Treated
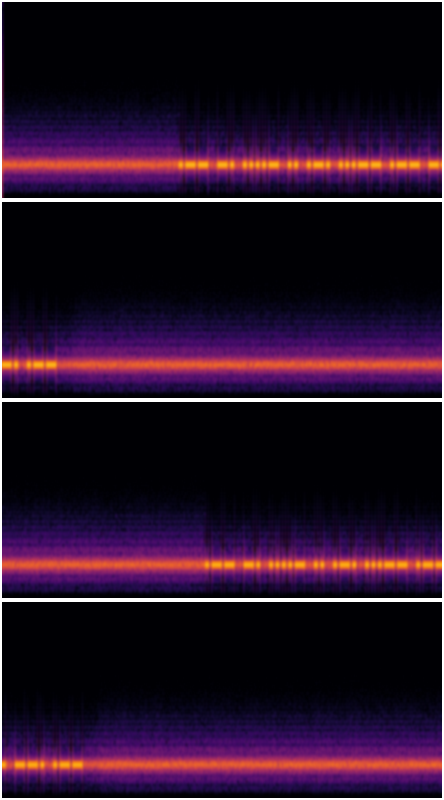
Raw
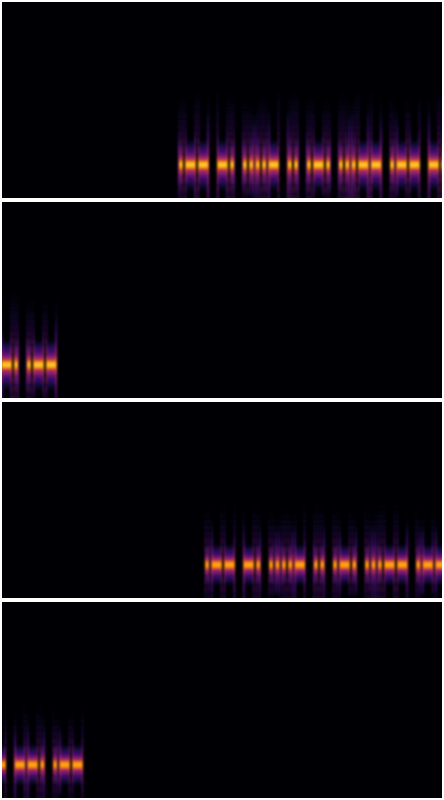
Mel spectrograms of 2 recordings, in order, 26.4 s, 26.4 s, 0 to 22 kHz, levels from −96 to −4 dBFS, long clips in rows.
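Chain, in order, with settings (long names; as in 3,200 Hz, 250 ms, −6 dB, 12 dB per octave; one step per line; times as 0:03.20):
compressor on every frequency bin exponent 0.2
high-pass filter 690 Hz 6 dB per octave
upward compression, threshold −31 dBFS
level −1 dB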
